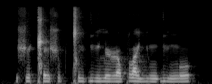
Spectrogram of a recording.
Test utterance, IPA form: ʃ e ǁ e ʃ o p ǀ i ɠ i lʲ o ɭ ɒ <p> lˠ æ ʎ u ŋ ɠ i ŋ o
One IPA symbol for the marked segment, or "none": p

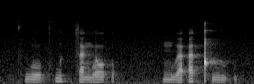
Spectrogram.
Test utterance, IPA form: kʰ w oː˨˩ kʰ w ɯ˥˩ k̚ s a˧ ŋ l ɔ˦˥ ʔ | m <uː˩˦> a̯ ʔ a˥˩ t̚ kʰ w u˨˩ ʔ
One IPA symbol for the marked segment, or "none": u˩˦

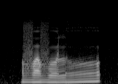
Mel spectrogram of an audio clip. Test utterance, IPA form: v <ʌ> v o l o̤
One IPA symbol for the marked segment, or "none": ʌ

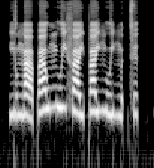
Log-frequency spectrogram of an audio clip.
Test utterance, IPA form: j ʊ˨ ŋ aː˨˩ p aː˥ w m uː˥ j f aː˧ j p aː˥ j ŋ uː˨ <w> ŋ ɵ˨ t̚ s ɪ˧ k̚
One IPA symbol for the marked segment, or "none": j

